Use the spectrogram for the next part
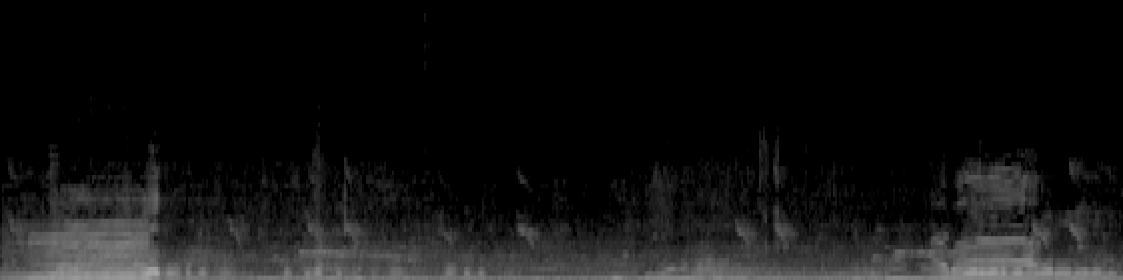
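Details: A cow that has come to a family home moos twice, a long, low, harmonic call near the start and another near the end, with people talking and background noise between the calls.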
